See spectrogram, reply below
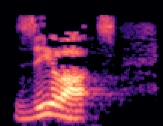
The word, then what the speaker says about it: Zealots: Zealots.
